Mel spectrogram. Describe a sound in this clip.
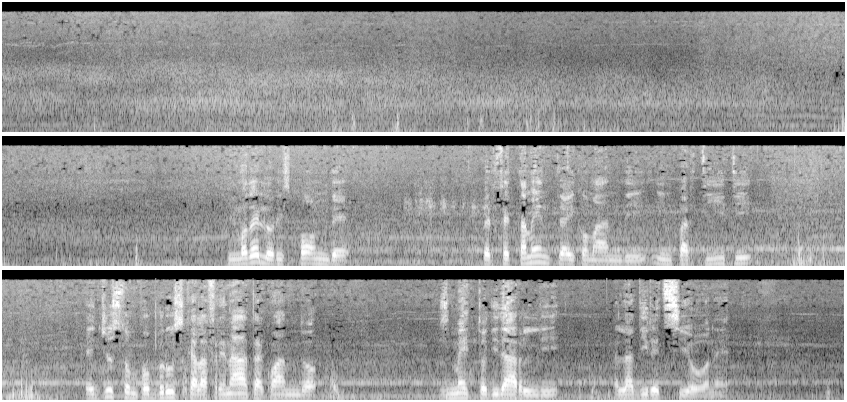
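A small drone buzzes overhead.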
